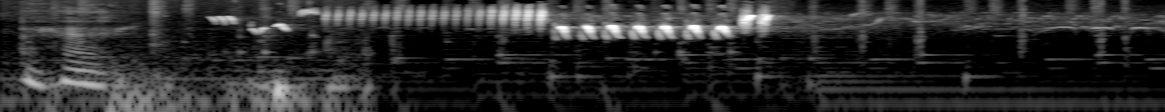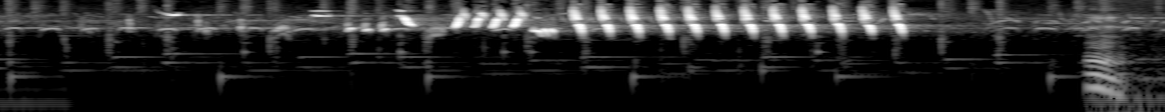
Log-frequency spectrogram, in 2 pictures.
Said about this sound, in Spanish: Ponme ahí el sonido del ruiseñor, por favor.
